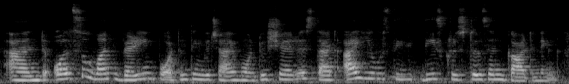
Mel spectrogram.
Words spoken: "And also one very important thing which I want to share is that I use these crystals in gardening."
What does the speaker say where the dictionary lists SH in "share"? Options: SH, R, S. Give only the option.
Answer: SH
